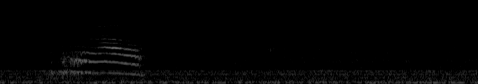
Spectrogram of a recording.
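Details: Three-year-old calico cat Mimi, once standoffish and still not letting herself be touched, utters a single short bright meow near the start, followed by steady room hum and no other voice.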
